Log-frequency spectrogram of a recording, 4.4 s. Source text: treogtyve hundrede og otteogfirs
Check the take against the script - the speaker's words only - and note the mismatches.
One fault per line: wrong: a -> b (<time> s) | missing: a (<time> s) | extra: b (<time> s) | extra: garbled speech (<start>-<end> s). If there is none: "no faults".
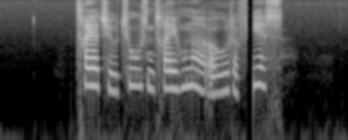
extra: tusind tre (1.5 s)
